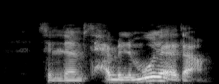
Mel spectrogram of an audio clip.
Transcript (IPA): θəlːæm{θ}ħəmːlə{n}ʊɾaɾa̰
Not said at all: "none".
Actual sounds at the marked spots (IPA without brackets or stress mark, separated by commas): θ, m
